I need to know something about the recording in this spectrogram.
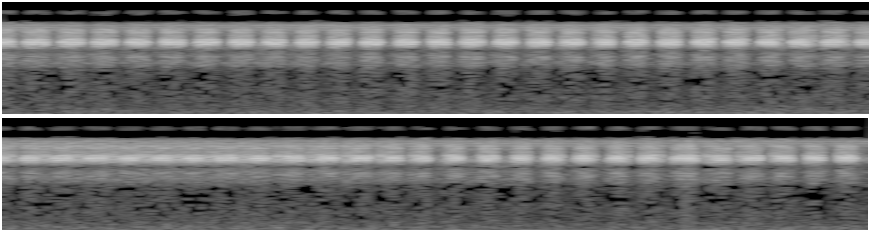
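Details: Cicadas of Provence, southern France, calling in summer: a continuous piercing buzz throbbing in regular quick beats, about three a second, the rhythm briefly blurring midway before resuming.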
